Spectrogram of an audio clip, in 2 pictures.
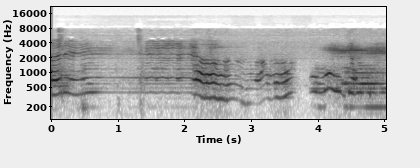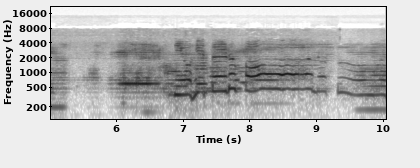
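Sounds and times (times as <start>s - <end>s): woman singing through video call: 0.0s - 5.3s, 6.8s - 10.0s.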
